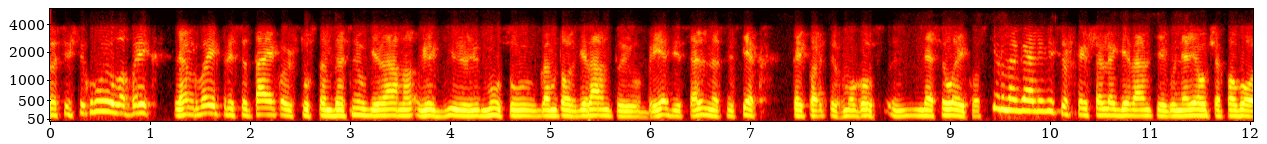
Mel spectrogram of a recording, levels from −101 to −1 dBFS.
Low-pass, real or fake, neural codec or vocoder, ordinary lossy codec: 5.4 kHz; fake; vocoder, 44.1 kHz, 80 mel bands, Vocos; Opus, 24 kbps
